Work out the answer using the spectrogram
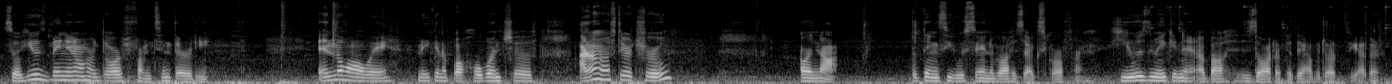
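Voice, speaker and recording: A woman's voice: deep voice, brisk, gravelly. A woman with an American accent tells a story casually to viewers while out walking, animatedly acting out what people said. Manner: animated retelling, acts out quoted speech. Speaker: vlogger. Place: outdoors on a walk. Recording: outdoor ambient noise.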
